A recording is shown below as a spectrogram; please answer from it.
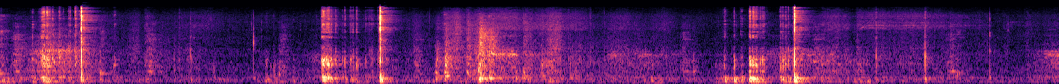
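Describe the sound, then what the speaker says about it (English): Scissors snip into dress fabric up to the stitching-line thread, giving a few sharp, close, quiet cuts spaced irregularly, with soft handling rustles between them. "I've snipped to the thread"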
